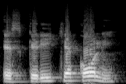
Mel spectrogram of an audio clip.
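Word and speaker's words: Escherichia coli: fonética ya latina sería escherichia colli y entonces que aplicamos de esa regla de la c y la h que sería como una k entonces escherichia colli sería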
